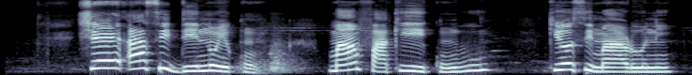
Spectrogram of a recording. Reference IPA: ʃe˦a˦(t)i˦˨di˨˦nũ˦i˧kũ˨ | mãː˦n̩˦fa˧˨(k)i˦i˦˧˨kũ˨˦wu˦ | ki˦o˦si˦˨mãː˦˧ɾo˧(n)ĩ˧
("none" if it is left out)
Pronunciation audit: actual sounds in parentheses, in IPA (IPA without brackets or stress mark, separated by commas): s, k, n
